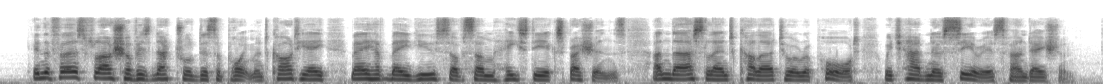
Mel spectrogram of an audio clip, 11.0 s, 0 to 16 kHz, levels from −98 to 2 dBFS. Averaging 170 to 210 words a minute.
No: average, 160 wpm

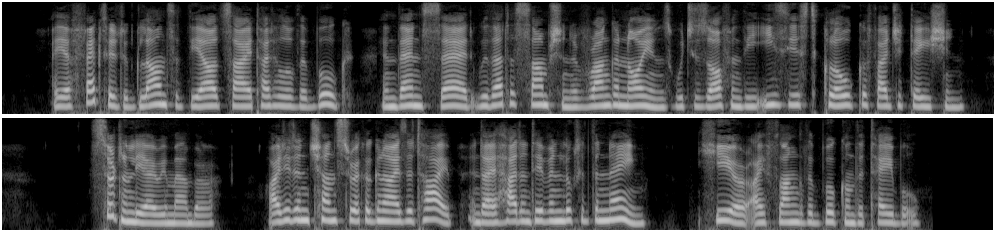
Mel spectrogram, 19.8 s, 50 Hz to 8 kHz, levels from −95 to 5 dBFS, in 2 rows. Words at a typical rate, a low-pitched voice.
No: average, 165 wpm; high, 205 Hz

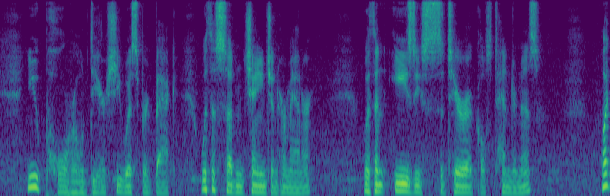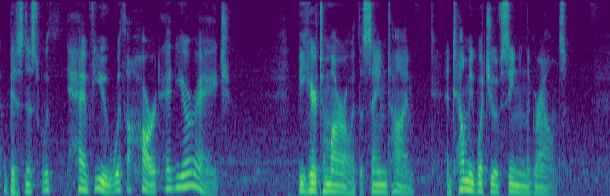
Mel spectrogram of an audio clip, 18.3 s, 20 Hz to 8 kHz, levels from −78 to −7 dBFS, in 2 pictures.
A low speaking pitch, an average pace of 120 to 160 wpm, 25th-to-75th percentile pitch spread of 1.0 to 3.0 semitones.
No: very low, 95 Hz; average, 155 wpm; average, 4.8 semitones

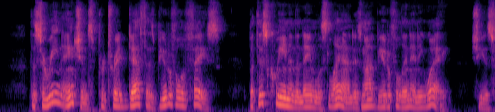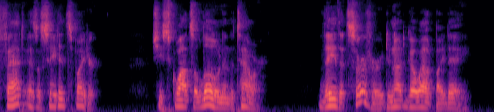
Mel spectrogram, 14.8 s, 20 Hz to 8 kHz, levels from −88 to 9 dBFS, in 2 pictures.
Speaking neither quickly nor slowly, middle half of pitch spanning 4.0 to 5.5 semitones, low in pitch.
Yes: average, 180 wpm; average, 5.0 semitones; low, 125 Hz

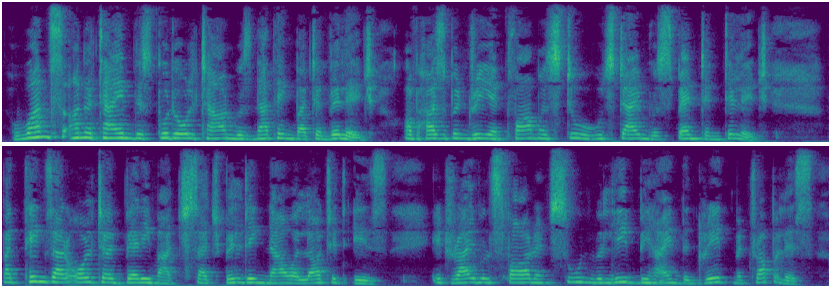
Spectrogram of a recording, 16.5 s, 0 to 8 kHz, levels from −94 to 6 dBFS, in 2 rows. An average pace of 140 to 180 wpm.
Yes: average, 165 wpm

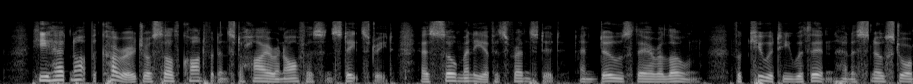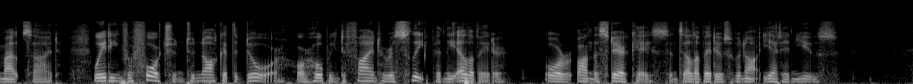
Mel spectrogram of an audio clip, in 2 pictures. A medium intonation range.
Yes: average, 3.1 semitones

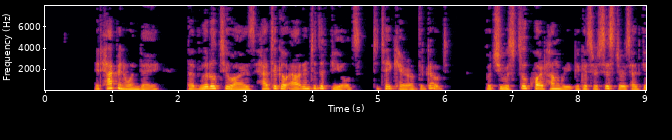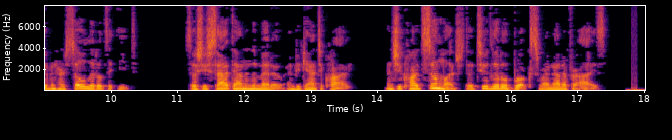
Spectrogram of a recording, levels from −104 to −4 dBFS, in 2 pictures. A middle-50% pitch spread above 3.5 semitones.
Yes: average, 4.6 semitones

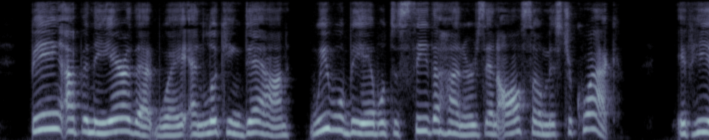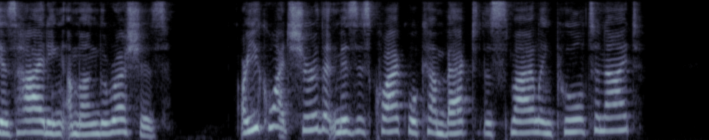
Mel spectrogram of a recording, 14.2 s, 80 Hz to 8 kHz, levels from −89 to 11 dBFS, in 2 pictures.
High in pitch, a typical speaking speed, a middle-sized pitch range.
Yes: high, 235 Hz; average, 190 wpm; average, 3.4 semitones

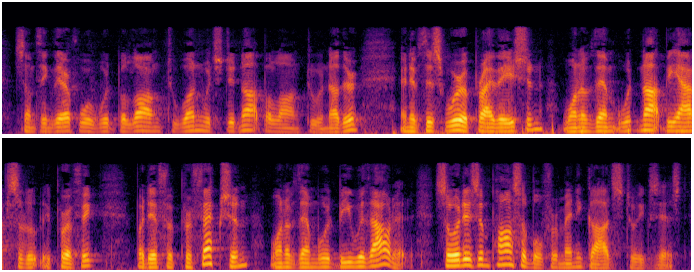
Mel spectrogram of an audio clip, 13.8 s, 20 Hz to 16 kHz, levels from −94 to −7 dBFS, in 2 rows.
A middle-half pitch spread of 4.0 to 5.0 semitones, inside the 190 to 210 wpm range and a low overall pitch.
No: average, 3.5 semitones; average, 200 wpm; low, 115 Hz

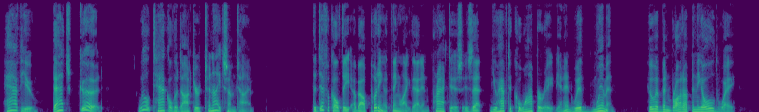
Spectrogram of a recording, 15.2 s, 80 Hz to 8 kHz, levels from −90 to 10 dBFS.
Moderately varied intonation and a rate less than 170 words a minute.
No: wide, 8.8 semitones; average, 160 wpm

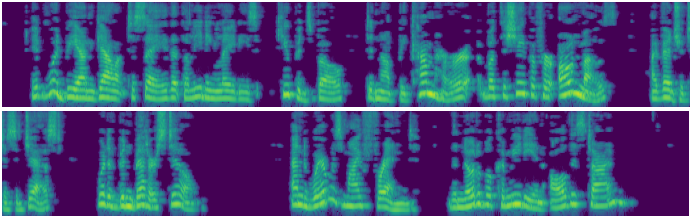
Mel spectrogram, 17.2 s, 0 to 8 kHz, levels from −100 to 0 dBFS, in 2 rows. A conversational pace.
Yes: average, 155 wpm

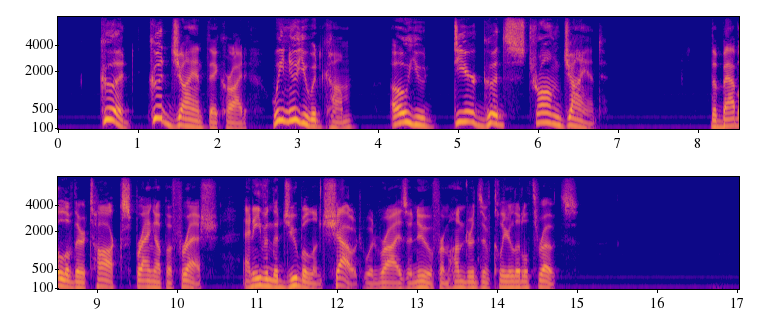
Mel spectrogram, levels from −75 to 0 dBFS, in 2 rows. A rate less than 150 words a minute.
Yes: slow, 135 wpm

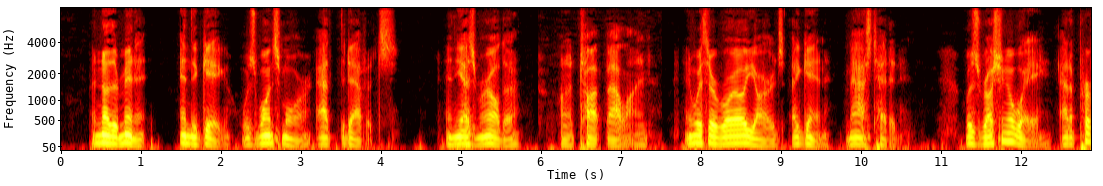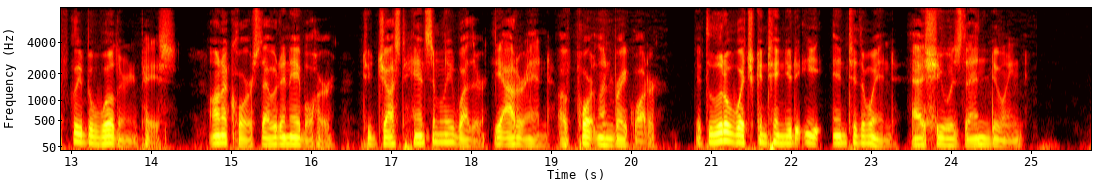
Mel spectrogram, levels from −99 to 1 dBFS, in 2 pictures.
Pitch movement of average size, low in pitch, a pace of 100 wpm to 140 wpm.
No: average, 4.3 semitones; very low, 95 Hz; average, 155 wpm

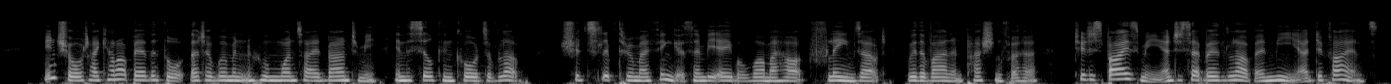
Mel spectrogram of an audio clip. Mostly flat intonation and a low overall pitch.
No: narrow, 2.3 semitones; medium, 185 Hz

